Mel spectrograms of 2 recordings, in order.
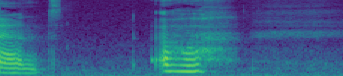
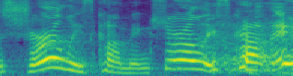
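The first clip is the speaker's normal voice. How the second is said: mock announcement; 4 semitones higher, 10 dB louder than usual. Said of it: "he would go".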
